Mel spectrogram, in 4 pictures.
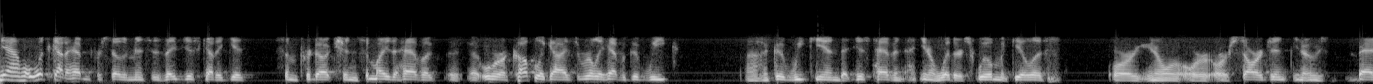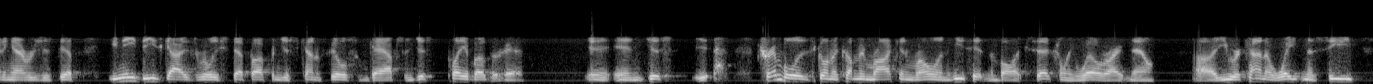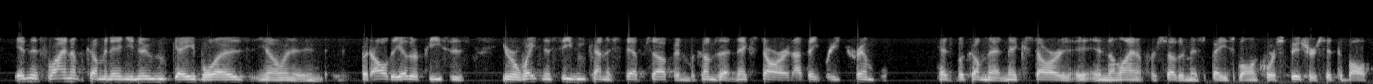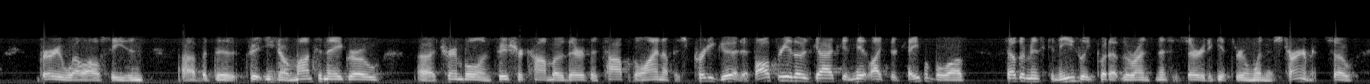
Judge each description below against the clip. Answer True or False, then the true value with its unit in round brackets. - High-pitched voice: False (115 Hz)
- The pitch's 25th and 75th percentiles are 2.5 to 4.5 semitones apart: True (2.9 semitones)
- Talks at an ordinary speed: False (235 wpm)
